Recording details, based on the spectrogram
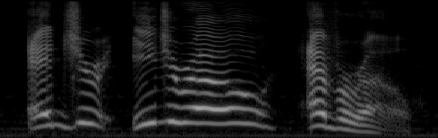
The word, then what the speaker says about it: Ejiro Evero: Ejiro Evero.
